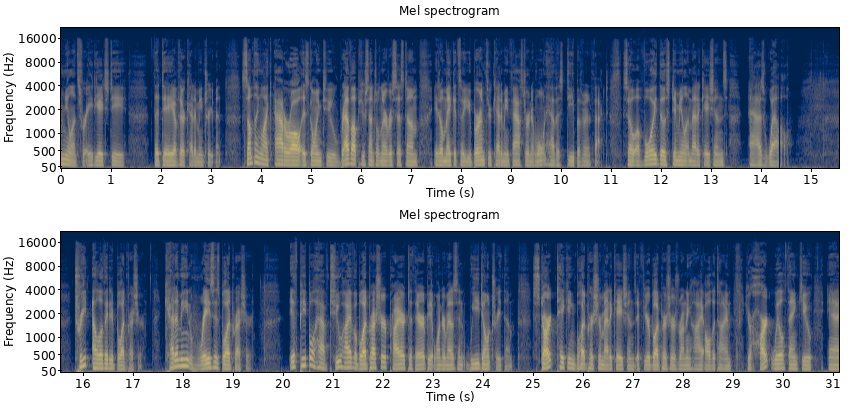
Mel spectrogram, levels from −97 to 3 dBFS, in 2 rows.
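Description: It's a speech clip with one gap at a join of encoded pieces: at 14.35 s the sound drops out for about 36 ms, until 14.38 s, then resumes right where it left off. Two separately encoded sections were butted together, leaving encoder delay and end padding in as silence.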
